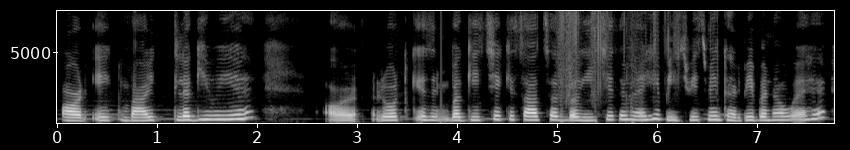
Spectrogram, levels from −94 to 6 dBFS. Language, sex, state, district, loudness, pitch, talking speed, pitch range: Hindi, female, Bihar, Sitamarhi, -21 LUFS, 250 Hz, 175 wpm, 235-280 Hz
